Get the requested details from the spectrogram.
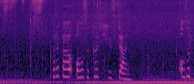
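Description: A young woman speaks up close in a low, serious voice.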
